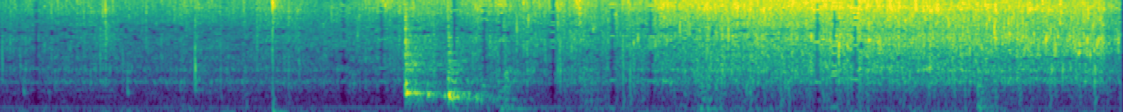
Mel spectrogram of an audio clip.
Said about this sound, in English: Cook till the tomatoes become soft.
